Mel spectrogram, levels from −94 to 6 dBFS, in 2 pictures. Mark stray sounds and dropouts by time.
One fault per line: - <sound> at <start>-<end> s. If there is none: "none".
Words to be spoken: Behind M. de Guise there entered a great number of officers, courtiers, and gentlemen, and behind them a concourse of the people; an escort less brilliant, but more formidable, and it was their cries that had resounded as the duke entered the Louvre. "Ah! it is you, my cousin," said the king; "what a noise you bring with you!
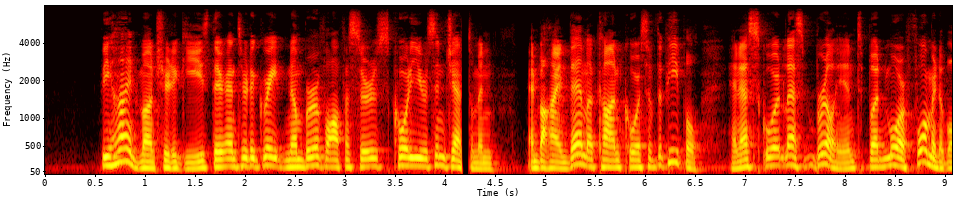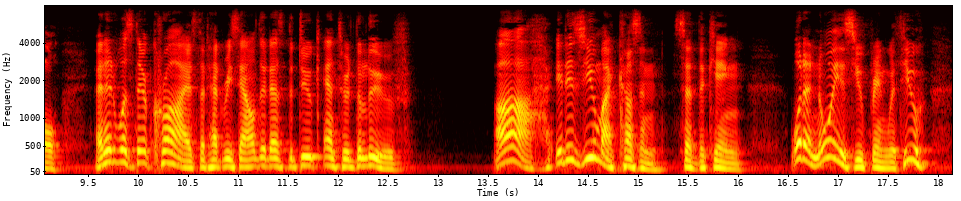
- dropout at 4.2-4.2 s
